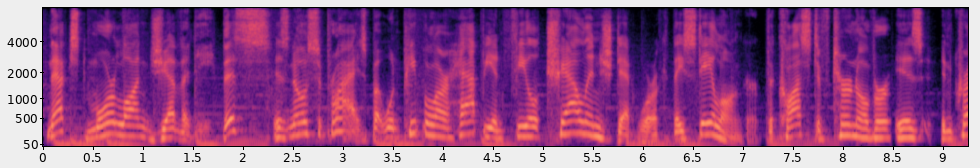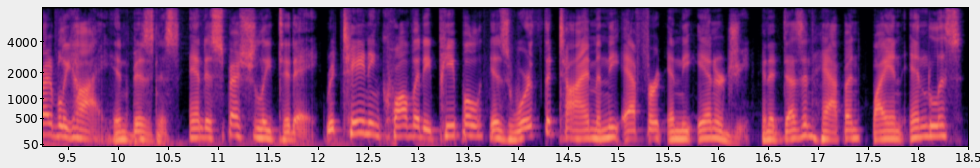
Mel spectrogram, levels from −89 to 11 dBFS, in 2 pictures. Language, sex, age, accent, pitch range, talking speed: English, male, 50-69, American, 125-170 Hz, 170 wpm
